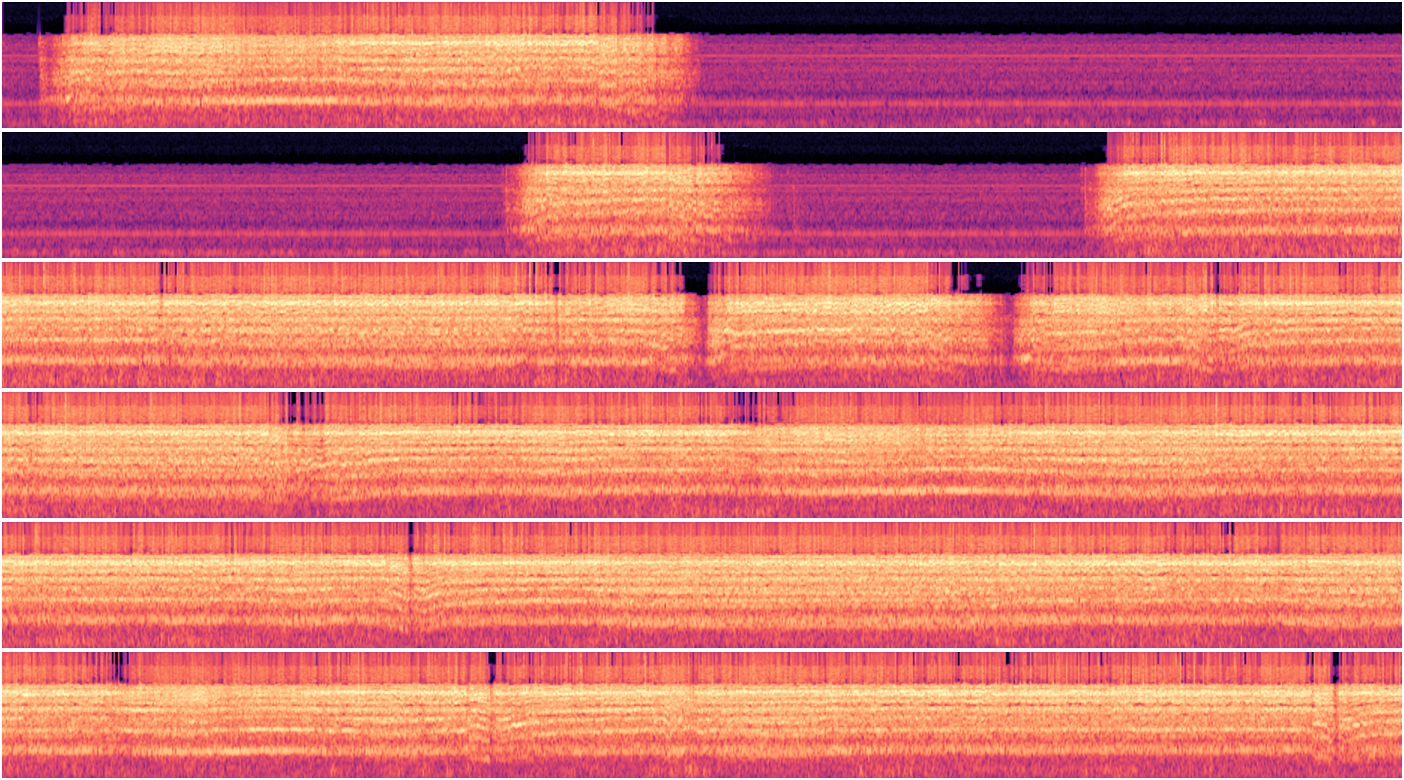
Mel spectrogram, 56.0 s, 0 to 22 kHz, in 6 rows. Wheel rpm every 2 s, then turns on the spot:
90, 220, 50, 0, 0, 0, 60, 30, 90, 230, 210, 180, 130, 200, 210, 210, 230, 220, 230, 230, 210, 210, 230, 220, 220, 210, 230, 230.
none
